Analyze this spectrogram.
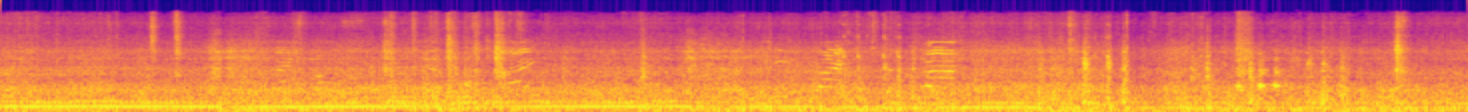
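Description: A rally car engine roars and revs loudly from inside the cabin.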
